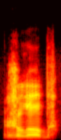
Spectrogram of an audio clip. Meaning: 1. schlub 2. greedy, avaricious person 3. any large, burly man, often a bodybuilder 4. a person who does not participate in a criminal enterprise
- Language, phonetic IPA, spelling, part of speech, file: Russian, [ʐɫop], жлоб, noun, Ru-жлоб.ogg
